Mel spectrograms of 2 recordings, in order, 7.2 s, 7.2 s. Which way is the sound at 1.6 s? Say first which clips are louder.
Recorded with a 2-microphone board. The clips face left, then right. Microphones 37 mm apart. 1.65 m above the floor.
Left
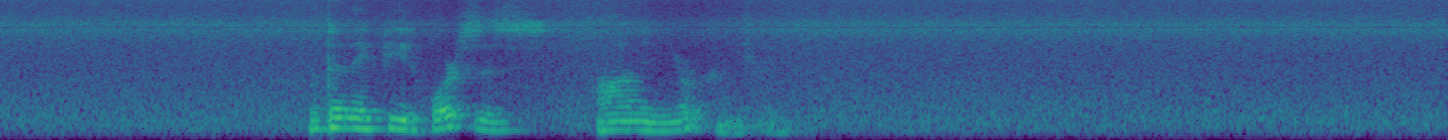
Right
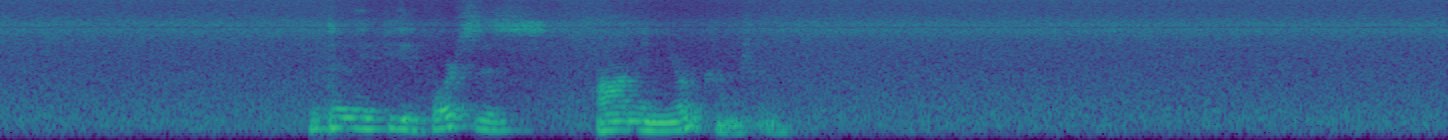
Left 4 dB; 70° left (ahead or behind).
